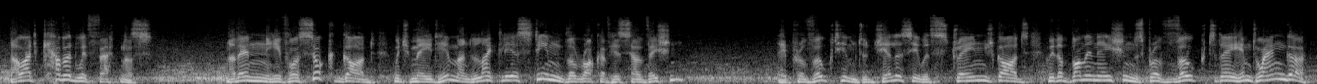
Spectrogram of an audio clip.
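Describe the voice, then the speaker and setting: An actor playing Moses as a stern, solemn old prophet, declaiming scripture in measured phrases. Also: male voice, medium pitch, background noise, lightly acted. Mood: reproachful. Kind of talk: dramatized scripture recitation.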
